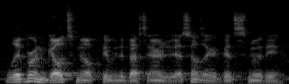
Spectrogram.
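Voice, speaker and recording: A low-pitched man hosts a casual livestream, talking in a loose, slangy way as he eats, sometimes with his mouth full. There is some background noise around his voice. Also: fairly even intonation, very fast. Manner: talks while eating, mouth sometimes full; laid-back slangy delivery, often saying "man" and "you know". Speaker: livestream host answering viewer questions.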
